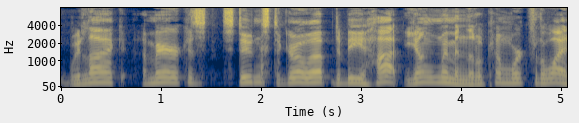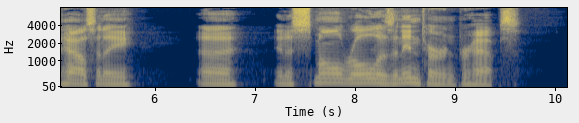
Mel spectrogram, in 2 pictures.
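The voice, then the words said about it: Imitates another person's voice. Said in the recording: “I can almost hear him say it... I'm not going to do an impression... try to do an impression... It's not bad.”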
